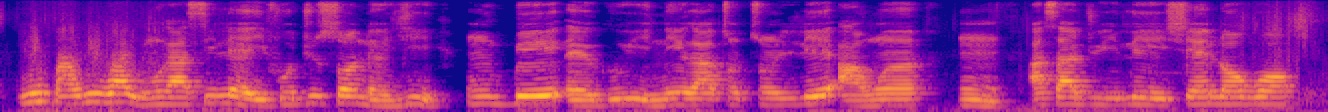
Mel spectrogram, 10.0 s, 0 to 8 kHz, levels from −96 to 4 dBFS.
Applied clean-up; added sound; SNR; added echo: neural separator model SepFormer DNS4.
